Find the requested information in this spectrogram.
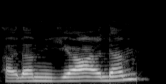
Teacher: we have to pronounce it without a pause, without certain pause, but we have to pronounce and make the sound of ayn there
